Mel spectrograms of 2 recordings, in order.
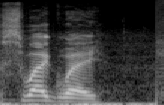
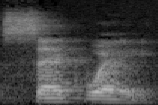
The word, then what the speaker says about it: Segway: so for some reason they've got a swag way it's a segway it's pronounced segway you idiot someone's got a swag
